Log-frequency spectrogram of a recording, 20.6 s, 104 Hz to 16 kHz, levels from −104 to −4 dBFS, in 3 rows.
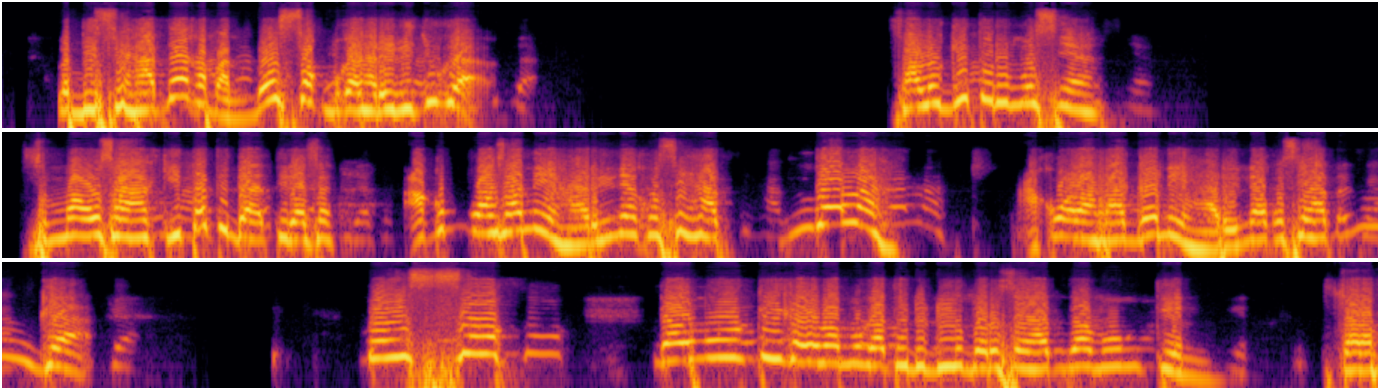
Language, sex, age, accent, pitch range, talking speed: Indonesian, male, 40-59, native, 165-250 Hz, 135 wpm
